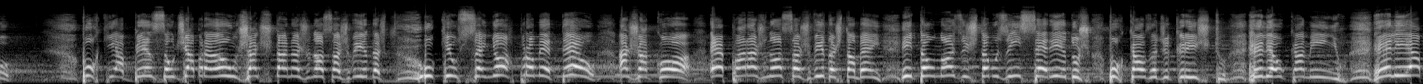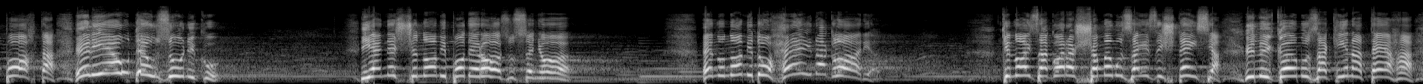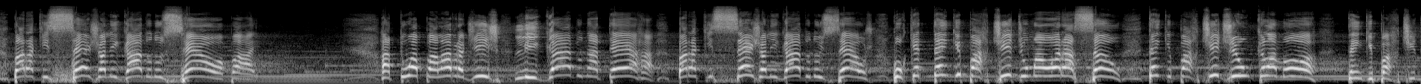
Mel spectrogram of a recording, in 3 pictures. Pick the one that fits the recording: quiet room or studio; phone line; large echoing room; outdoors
large echoing room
